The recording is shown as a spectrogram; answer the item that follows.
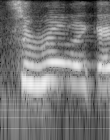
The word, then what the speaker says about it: Cyrillic: Cyrillic.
